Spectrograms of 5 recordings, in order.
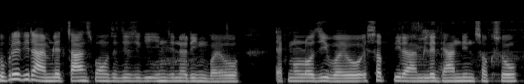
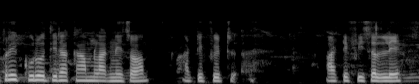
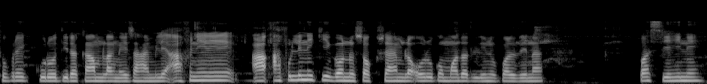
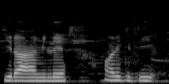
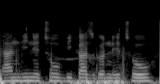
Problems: none marked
